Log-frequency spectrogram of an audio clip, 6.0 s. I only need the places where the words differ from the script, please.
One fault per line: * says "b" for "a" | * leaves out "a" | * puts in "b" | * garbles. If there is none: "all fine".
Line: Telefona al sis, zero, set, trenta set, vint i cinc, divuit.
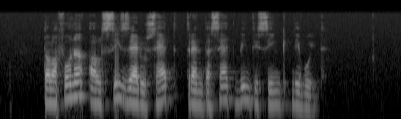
all fine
